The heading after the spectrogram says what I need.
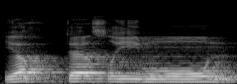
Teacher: ഖാഇന് തഫ്ഖീം കൊടുക്കുക, സാദിന് കുറഞ്ഞ തഫ്ഖീം കൊടുക്കുക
